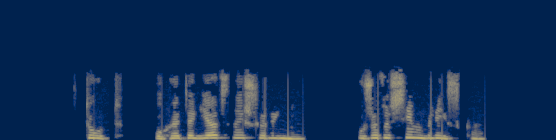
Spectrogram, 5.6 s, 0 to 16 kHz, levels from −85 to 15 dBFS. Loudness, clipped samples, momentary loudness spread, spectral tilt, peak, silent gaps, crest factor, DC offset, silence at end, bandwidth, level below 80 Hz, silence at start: -17 LUFS; under 0.1%; 12 LU; -3 dB/octave; -2 dBFS; 1.24-1.55 s, 3.14-3.58 s; 18 dB; under 0.1%; 0.7 s; 8.4 kHz; -50 dBFS; 0.85 s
